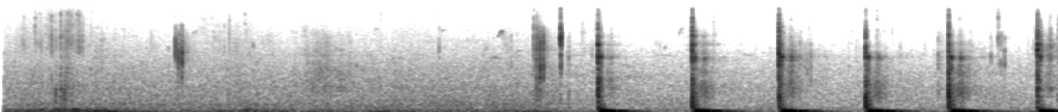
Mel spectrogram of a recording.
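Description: A hatchet chopping into the trunk of a standing sapling: five sharp, heavy strikes, about one a second, starting about six seconds in.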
